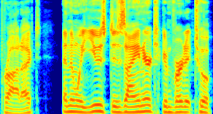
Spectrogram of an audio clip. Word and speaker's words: Designrr: So designer is, how do you spell that, Matt? Well, it's design, but with an RR. So Yeah, DESIGNRR. Yeah. So no E at the end.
